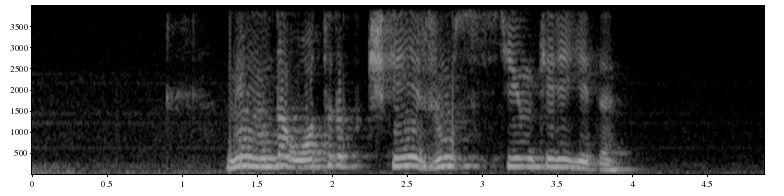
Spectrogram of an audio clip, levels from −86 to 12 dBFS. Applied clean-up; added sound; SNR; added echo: none; none; none; none.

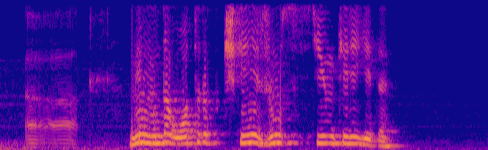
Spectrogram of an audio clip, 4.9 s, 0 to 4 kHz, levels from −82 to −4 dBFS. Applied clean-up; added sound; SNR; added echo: none; Burping, eructation; 13 dB; none.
